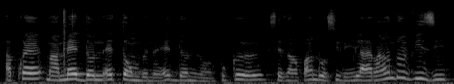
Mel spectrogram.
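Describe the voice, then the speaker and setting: A woman from Cameroon speaks, recounting a personal story to her viewers as a casual monologue. Her delivery is emphatic and she acts out what her relatives said, with her voice sitting at an ordinary middle pitch. A faint noise sits under her voice. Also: animated, brisk, mellow. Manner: emphatic, tells the story by quoting family members, often breaks into laughter. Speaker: vlogger.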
